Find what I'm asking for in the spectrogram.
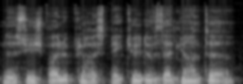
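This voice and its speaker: A man's voice: fairly low pitch, little pitch movement, a little fast, mellow, slightly rough. A man voicing a scheming villainous suitor who speaks with mocking courtesy and a threat behind it. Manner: mocking, oily courtesy, grinding his teeth.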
